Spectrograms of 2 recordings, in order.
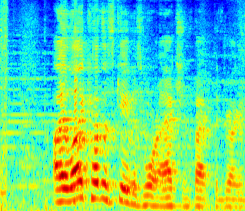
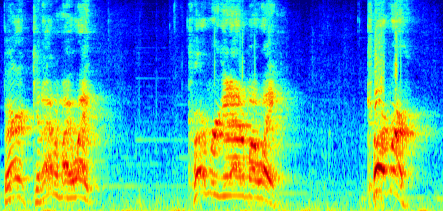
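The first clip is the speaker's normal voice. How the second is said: high, loud yell at teammates; exasperated shout; 13 semitones higher, 8 dB louder than usual. Real, not acted. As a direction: yell at someone blocking your path. Annoyed yelling at companions in game.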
